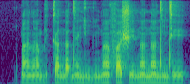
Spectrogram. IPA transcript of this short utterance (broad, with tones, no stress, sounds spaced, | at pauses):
k͡p ã˨ l ã˨˦ b e˦ k a˦ n a˧ d ɛ̃˦ ɡ ĩ˦˨ b ĩ˨˦ b ã˦ f a˦ ʃ e˦ n ã˦ n ã˦ d ĩ˦ d e˧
